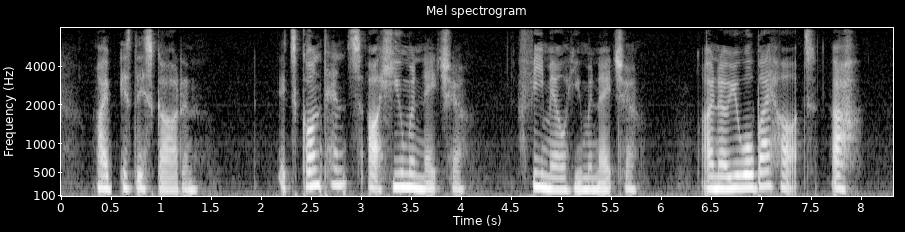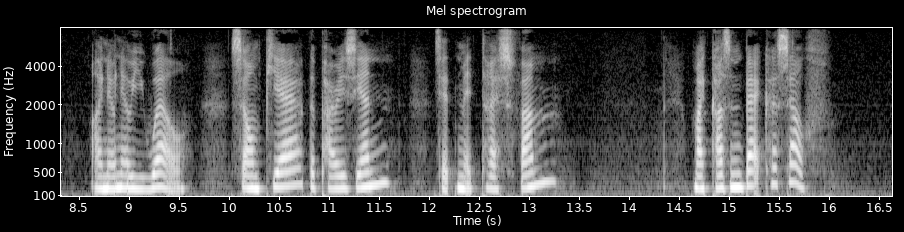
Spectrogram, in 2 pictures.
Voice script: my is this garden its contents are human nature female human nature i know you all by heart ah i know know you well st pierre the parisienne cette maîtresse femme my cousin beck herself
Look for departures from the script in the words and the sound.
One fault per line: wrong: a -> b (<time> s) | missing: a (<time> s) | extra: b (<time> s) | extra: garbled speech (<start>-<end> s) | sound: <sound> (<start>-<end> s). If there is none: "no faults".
no faults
